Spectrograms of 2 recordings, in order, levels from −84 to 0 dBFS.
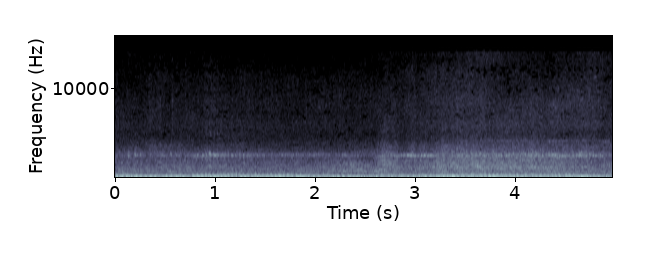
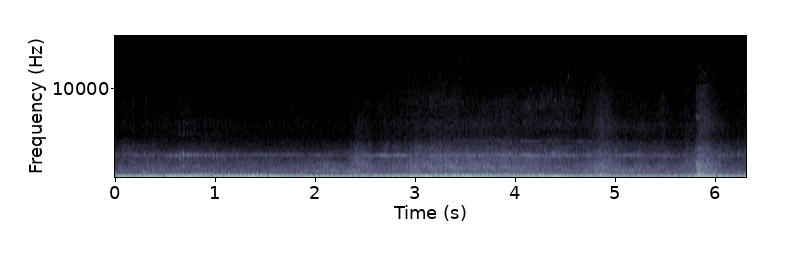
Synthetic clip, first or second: first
